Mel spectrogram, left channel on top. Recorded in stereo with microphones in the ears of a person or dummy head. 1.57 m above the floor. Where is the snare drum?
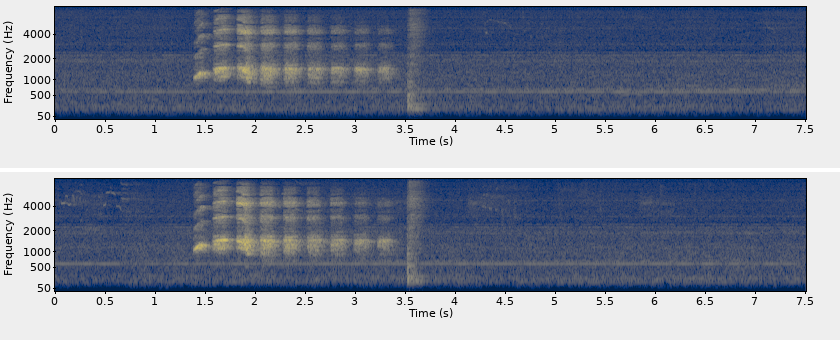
60° right (ahead or behind), 0.7 m.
